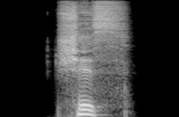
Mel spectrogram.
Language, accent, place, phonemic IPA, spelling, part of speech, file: German, Germany, Berlin, /ʃɪs/, Schiss, noun, De-Schiss.ogg
- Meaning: 1. shitting, defecation 2. shit, feces 3. fear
